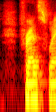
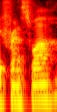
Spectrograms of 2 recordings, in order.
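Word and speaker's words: François: Francois, you would probably say Francois. The locals say Francois.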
